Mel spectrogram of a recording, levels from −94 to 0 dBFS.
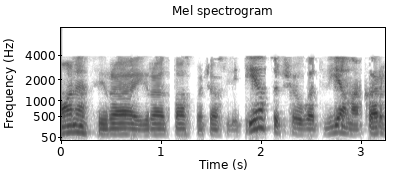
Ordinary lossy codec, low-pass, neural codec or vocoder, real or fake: AAC, 16 kbps; 7.2 kHz; none; real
